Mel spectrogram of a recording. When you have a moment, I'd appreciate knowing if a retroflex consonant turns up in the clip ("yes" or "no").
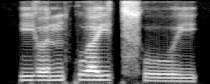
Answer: no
